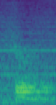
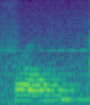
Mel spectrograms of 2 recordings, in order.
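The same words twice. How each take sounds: First: The word is said with a reduced vowel. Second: The word is said with a full vowel. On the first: "a weak pronunciation" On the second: "a strong pronunciation"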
